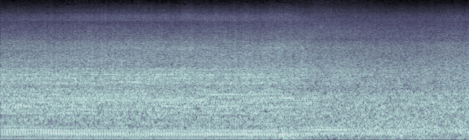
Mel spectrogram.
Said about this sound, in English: We got our generator hooked up.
